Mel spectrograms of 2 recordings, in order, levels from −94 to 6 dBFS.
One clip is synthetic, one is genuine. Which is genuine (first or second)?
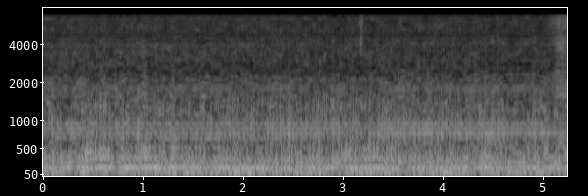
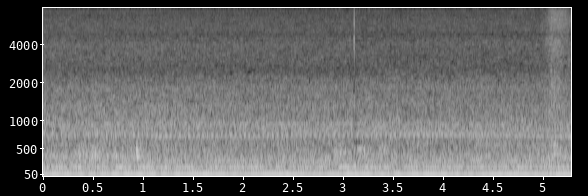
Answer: second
